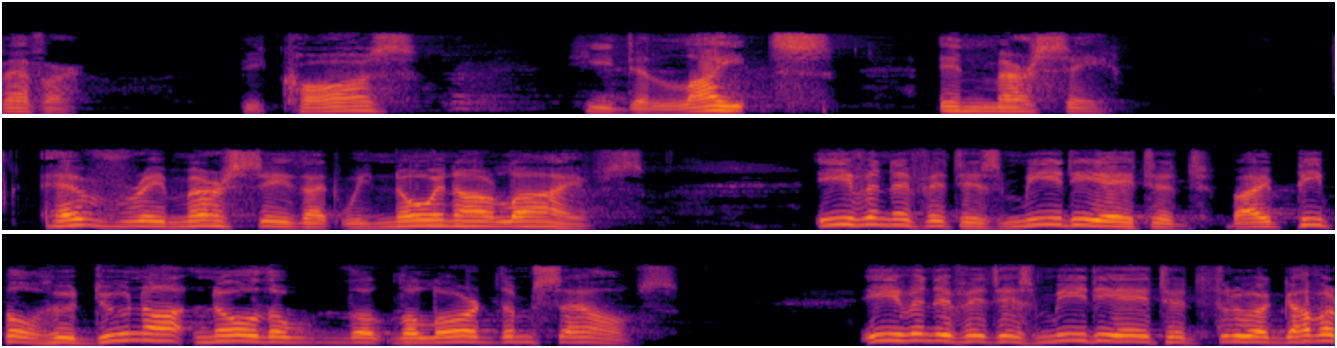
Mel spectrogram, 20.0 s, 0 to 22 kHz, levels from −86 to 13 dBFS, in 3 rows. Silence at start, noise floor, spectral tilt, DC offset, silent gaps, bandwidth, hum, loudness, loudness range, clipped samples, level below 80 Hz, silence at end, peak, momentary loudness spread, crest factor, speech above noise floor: 0 s; -85 dBFS; -5 dB/octave; under 0.1%; none; 7.2 kHz; none; -22 LUFS; 4 LU; under 0.1%; -70 dBFS; 0 s; -6 dBFS; 13 LU; 16 dB; 64 dB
